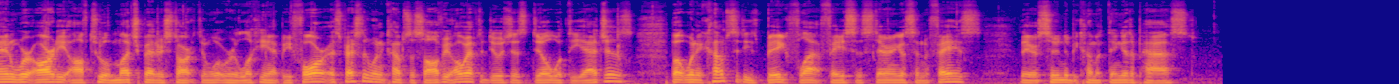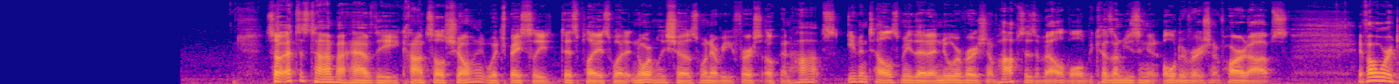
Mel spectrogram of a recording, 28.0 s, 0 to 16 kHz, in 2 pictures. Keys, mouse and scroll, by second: 0.8 scroll down 1, 1.1 shift+middle click, 1.7 shift+middle click, 2.5 scroll down 1, 2.7 shift+middle click, 2.8 shift+middle click, 6.3 shift+middle click, 8.9-9.7 shift+middle drag.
